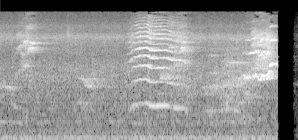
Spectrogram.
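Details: Lory from a collection utters a single drawn-out, harmonically rich squawk, preceded by softer chattering and followed by a harsh, hissing burst before the sound cuts off.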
